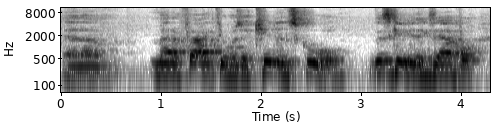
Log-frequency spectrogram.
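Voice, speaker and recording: A man's voice: high-pitched, steady tone, normal speed, warm tone. A man interviewing a guest in a loose, profane way, telling stories with laughs. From Southern California. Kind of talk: casual conversational interview. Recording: very echoey room, faint noise.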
